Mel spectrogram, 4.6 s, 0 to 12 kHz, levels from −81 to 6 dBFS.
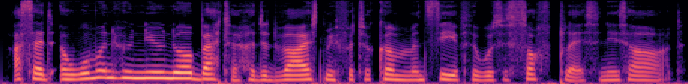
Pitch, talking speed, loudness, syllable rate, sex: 200 Hz, 325 wpm, -17 LUFS, 7.1 syllables/s, female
